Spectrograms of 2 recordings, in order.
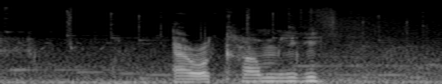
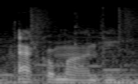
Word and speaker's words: Acrimony: I also saw Arakami. Is that how you say it? Let me start pronouncing this thing right, because I said it completely wrong first time. Acrimony.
